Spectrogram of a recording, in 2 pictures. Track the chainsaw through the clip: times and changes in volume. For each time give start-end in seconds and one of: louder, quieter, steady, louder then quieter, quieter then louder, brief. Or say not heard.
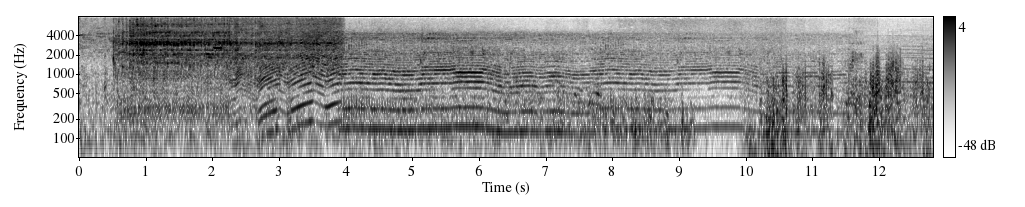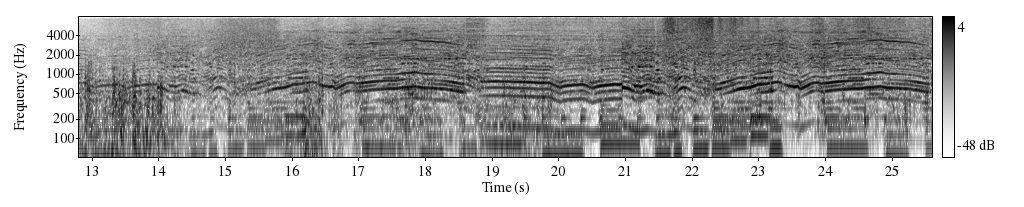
0.0-25.5 quieter then louder.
